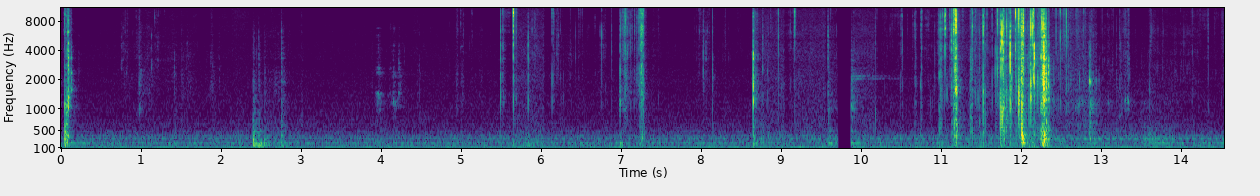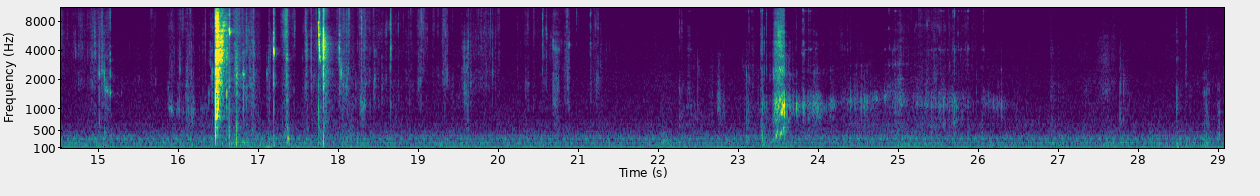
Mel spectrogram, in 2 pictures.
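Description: Hands handling slime, a small plastic container and a silicone mold: sparse clicks and crackling pops, thickest in two short spells near the middle.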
